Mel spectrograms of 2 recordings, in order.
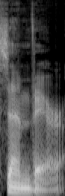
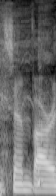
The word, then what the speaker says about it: SemVer: Semver. That makes Yeah. so much more sense than Semvar.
